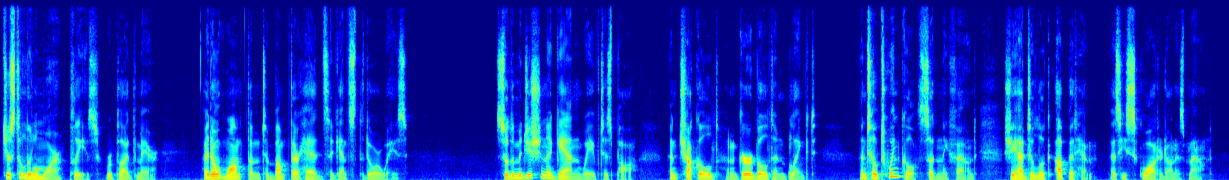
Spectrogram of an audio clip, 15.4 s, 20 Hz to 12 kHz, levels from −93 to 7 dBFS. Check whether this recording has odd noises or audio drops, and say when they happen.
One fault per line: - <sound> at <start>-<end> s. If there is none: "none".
none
